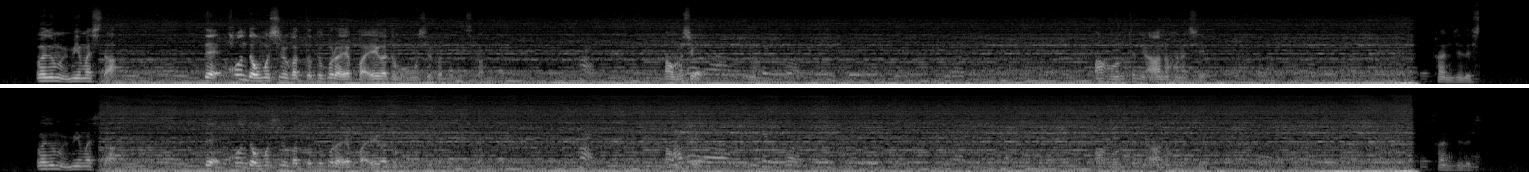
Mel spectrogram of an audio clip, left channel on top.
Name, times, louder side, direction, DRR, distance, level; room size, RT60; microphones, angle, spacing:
voice 1, 0.4-1.2 2.0-4.9 6.6-7.0 7.5-7.6 10.9-12.1 12.3-12.7 14.4-14.8, left 6 dB, 70° left, 0.5 m, -30 dB
sound 1, 1.0-14.1, right 1 dB, 25° right, 0.5 m, -34 dB
voice 2, 6.7-10.6 11.2-11.5 12.6-14.8, right 3 dB, 75° right, 1.0 m, -44 dB
6.5 x 2.4 x 2.4 m
head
